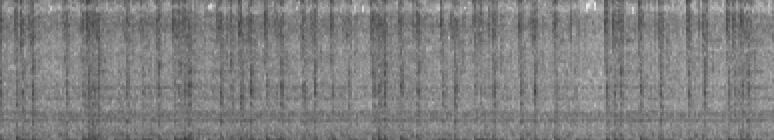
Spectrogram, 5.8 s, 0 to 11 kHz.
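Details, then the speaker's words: 1923 Franklin Model 10, sat at least 76 years, first run: low loping idle with uneven thumps and skipped beats, running poorly and missing; some smoke from engine stop leak in cylinders; owner suspects losing spark, snapping lower than it should. "I think it's just running crappy it's running crappy it's running cracking that's a problem"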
